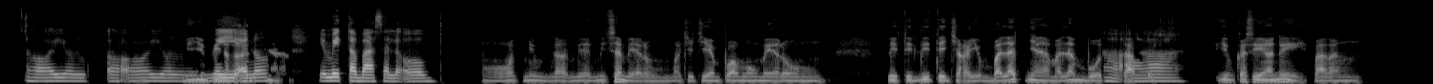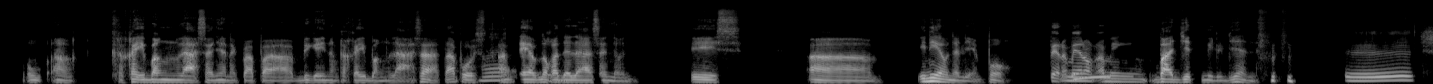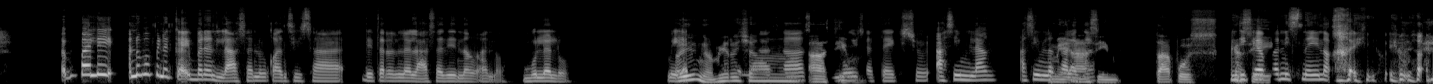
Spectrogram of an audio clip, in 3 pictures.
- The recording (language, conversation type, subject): Filipino, podcast, Ano ang paborito mong lokal na pagkain, at bakit?
- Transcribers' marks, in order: tapping; giggle; in English: "texture?"; other background noise; laughing while speaking: "nakain niyo, kaya maasim"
